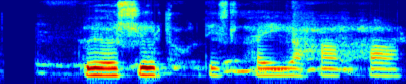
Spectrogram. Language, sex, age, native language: Icelandic, male, 9, Icelandic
